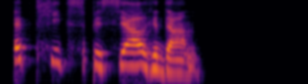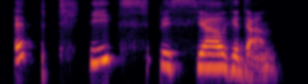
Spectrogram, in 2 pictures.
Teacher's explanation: Mais dans le Tussentaal, le S du génitif n'est pas souvent prononcé. Donc, au lieu de dire iets speciaals, on va dire iets spécial.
